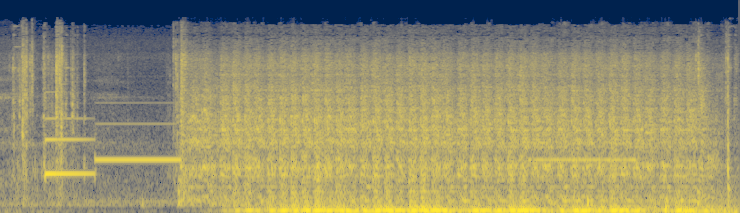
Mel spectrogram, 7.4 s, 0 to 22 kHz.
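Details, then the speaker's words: 7.3 diesel truck run out of fuel, after refueling: chimes, then slow, laboring crank about two turns a second that never catches, batteries fading; crank no start from air in fuel system. "got nothing all right so took off the the fuel bowl Cap and it was all full of air and then we primed the system a couple times and it filled up"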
